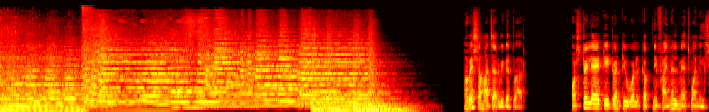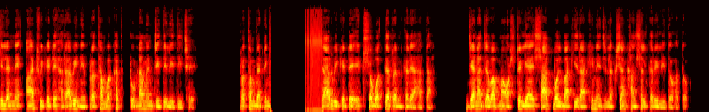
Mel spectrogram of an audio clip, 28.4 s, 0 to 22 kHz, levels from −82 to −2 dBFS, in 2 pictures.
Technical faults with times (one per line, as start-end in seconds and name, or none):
19.56-20.63 cable pulled and plugged in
